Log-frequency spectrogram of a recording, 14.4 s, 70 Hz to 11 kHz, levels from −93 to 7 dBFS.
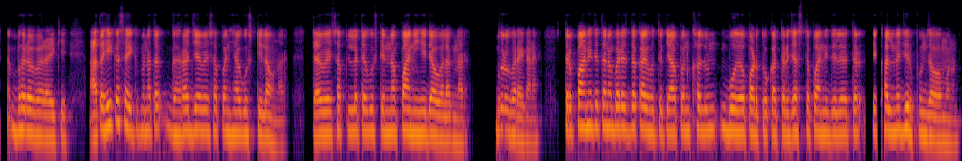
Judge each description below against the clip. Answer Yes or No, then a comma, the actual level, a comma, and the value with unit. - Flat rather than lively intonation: Yes, narrow, 2.1 semitones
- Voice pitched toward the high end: No, medium, 175 Hz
